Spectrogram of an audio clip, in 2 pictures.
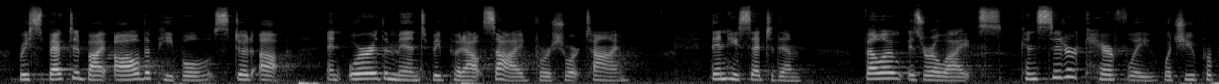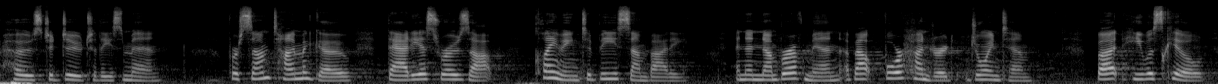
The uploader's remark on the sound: during the Heritage service on Sunday April 3, 2016, at First Presbyterian Church of Arlington Heights, Illinois.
